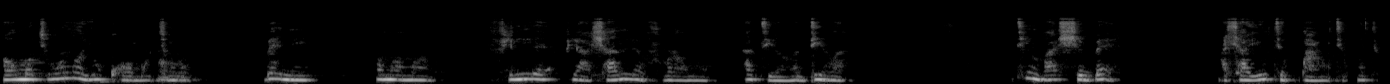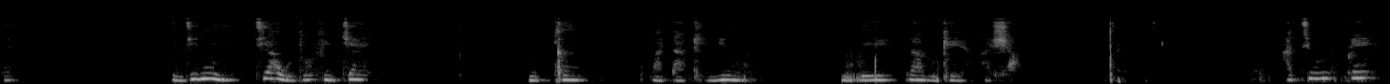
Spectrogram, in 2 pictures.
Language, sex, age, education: Yoruba, female, 15-29, tertiary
